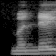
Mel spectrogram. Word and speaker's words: Bonnet: life and that one thing is called Charles Mane syndrome and it's French so that means it's spelled Charles Bonnet syndrome remember that Bonnet it's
